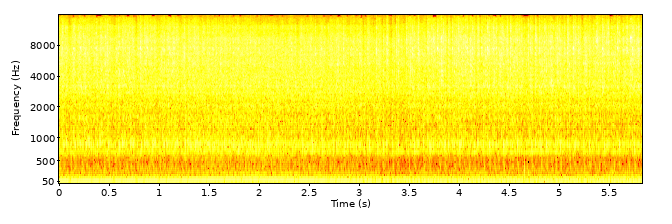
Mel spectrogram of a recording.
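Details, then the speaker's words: GM 6.0 LS V8 on a stripped-down truck harness, after the dipstick caught under the windage tray was pulled out, straightened and refitted: a steady, even low idle rumble with no knocking or scraping; the engine sounds smooth. "Pulled it out, straightened it, put it back in. Noise gone. She sounds like a dream."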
